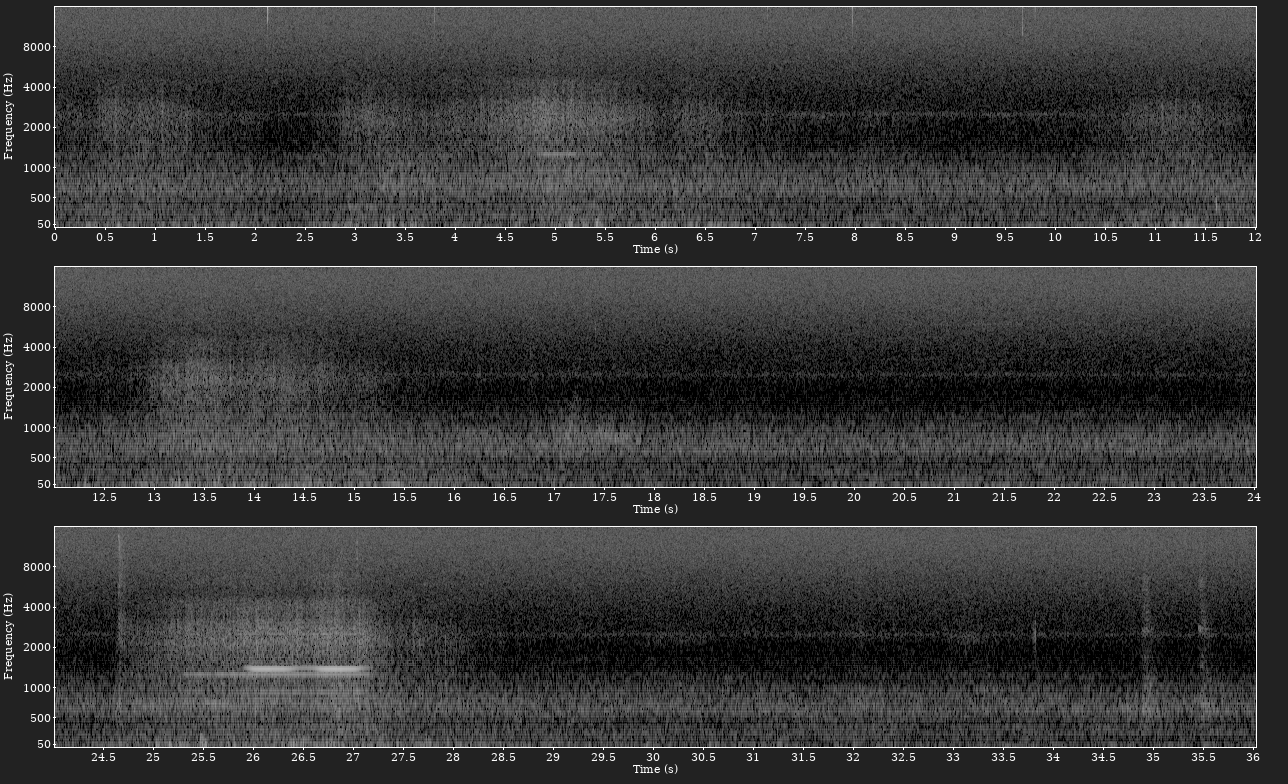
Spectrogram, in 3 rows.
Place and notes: Poznan, Mateckiego street, balcony window - wind in unison mode
wind whistling through a small slit in a slightly bent balcony window. around 1:45 mark wind intensifies and it sounds as if an ensemble of harmonicas were playing in unison. (roland r-07)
